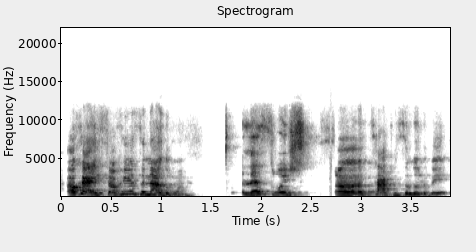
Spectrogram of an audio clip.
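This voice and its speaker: A woman hosting a panel talk over a video call, lively and asking questions. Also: fairly high pitch, fairly quick. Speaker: host.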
